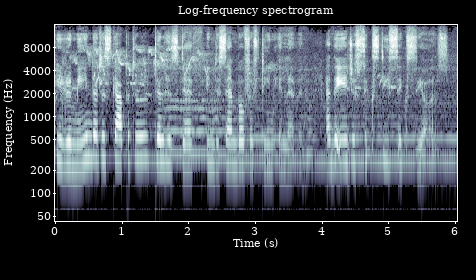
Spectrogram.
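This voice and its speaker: Over music in the background, a woman with a high pitch talks at a moderate pace with hardly any pauses and monotone, flat intonation. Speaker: narrator. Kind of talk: documentary-style myth narration.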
